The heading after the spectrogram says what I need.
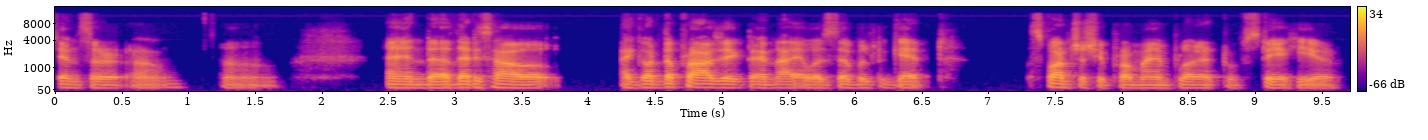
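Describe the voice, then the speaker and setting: A middle-aged man with an Indian accent, a native Oriya speaker, talks through his career in a casual interview. His low, gravelly voice is halting, full of fillers and restarts. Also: monotone, a bit bright. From India (Odisha). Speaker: interview guest, software engineer.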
